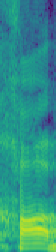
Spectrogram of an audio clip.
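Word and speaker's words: خواب: नहीं आ सकता अच्छा यह लफ्ज लिखने में है ख्वाब खवा वाव अलिफ बा लेकिन पढ़ने में यह ख्वाब है वाओ साइलेंट हो जाता है ख्वाब पढ़ा जाता है ये लफ्ज उर्दू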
